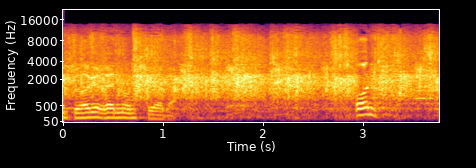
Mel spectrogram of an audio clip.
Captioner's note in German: Beifall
